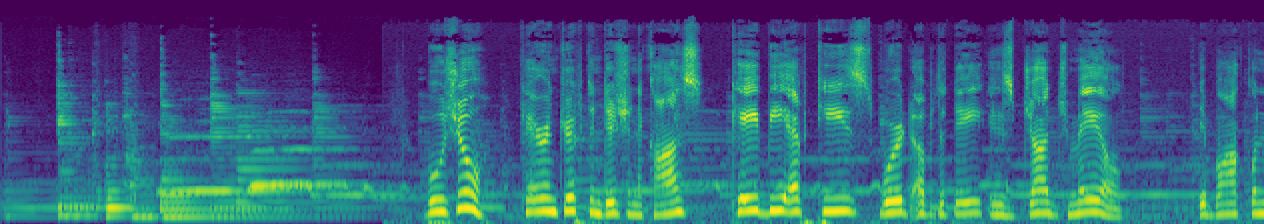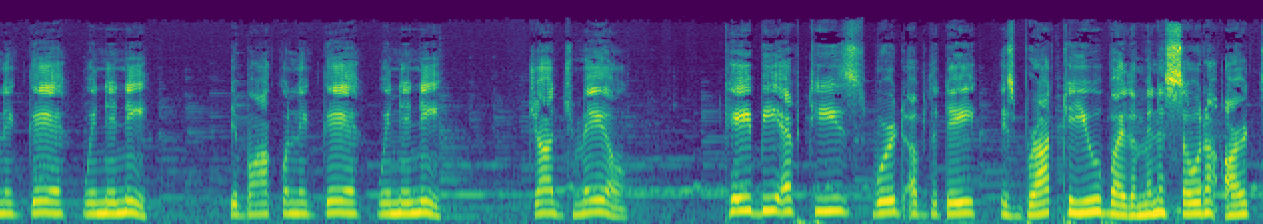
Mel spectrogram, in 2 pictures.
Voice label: judge male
